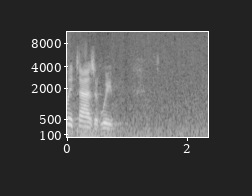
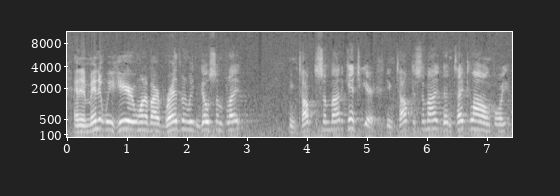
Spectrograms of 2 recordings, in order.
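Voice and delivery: higher, louder preacher drive; fervent preaching; 5 semitones higher, 5 dB louder, faster than usual. Acted. Preaching at full force.

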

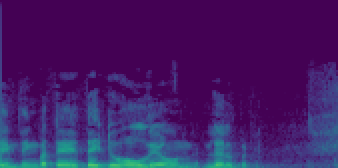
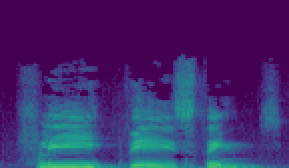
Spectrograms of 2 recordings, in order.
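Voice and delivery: FLEE THESE THINGS drawn out very slowly, pitched high; "flee these things" as a slow, high, ringing exhortation; emphatic scripture command; 8 semitones higher, much slower than usual. Acted. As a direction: stretch each word of "flee these things" high and long.

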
